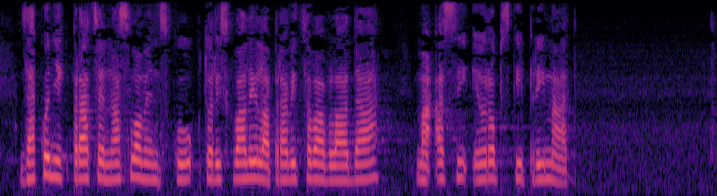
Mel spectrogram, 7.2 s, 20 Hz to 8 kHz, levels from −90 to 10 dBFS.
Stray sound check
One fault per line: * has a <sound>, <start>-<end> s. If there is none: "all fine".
all fine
